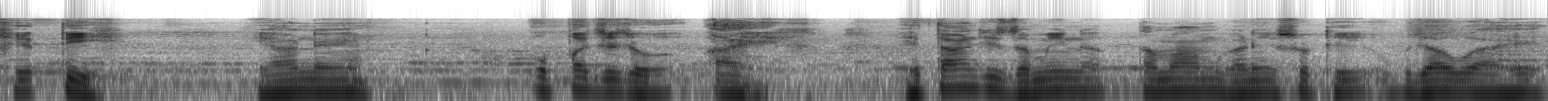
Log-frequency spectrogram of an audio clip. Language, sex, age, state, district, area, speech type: Sindhi, male, 60+, Gujarat, Junagadh, rural, spontaneous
